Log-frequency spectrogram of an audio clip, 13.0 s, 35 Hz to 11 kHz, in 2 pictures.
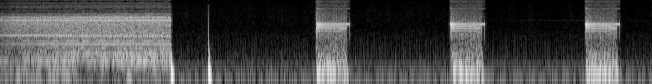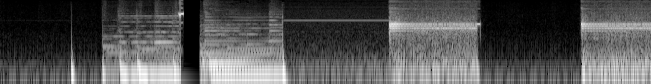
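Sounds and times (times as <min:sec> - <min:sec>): screeching data bursts: 0:00.0 - 0:01.8, 0:03.2 - 0:03.6, 0:04.5 - 0:04.9, 0:05.5 - 0:06.9, 0:09.4 - 0:11.4, 0:12.3 - 0:13.0
steady buzz with overtones: 0:00.0 - 0:07.6, 0:08.7 - 0:13.0.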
